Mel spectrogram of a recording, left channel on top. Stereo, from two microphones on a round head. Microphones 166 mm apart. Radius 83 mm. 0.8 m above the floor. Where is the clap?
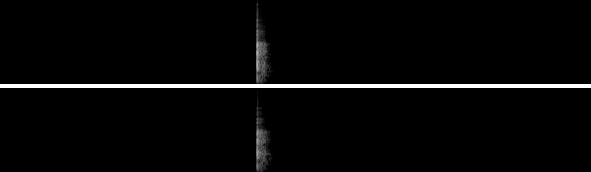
35° left (ahead or behind), 0.5 m.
